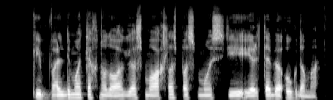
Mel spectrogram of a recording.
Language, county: Lithuanian, Klaipėda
